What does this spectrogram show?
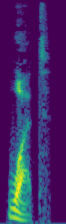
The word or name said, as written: what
